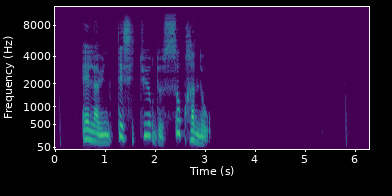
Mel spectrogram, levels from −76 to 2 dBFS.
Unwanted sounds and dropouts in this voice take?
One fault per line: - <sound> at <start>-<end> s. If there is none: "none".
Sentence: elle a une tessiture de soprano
none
